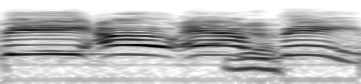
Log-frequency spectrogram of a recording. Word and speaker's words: bomb: do that all right see if this works b o m b bomb t o m b Tom no tomb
